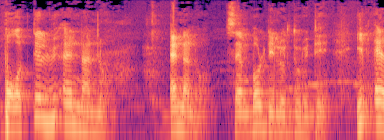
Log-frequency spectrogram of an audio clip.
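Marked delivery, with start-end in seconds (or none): none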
